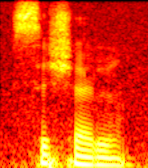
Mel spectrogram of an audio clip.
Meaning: Seychelles (an archipelago and country in East Africa, in the Indian Ocean)
- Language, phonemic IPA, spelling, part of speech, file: French, /se.ʃɛl/, Seychelles, proper noun, Fr-Seychelles.ogg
